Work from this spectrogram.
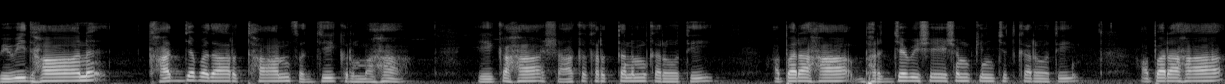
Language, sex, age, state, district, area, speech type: Sanskrit, male, 30-45, Karnataka, Kolar, rural, spontaneous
